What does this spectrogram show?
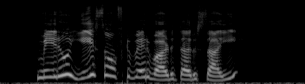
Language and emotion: Telugu, neutral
